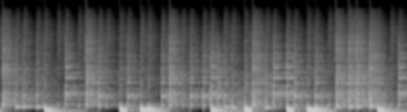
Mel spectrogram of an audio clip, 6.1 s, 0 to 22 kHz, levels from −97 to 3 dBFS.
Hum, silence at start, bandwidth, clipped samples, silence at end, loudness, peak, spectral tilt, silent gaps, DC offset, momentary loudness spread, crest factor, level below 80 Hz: none; 0 s; 13.5 kHz; under 0.1%; 0 s; -23 LUFS; -2 dBFS; -7 dB/octave; none; under 0.1%; 10 LU; 18 dB; -28 dBFS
